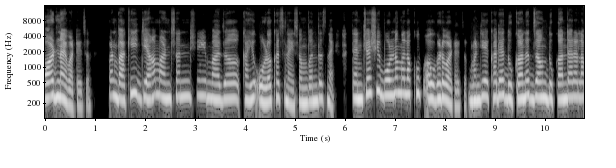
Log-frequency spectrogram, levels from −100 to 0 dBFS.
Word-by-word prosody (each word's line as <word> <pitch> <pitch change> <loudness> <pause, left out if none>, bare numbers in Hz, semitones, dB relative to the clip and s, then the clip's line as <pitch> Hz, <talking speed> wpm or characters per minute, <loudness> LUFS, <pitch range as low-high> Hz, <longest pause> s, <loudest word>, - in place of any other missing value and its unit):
Odd 255 +2 +5
नाही 255 -3 +5
वाटायचं. 170 -1 -7 0.4
पण 275 -1 -1
बाकी 250 +7 +1
ज्या 255 0 -1
माणसांशी 270 +1 -2
माझं 240 -1 -1
काही 230 0 -1
ओळखच 220 +2 -1
नाही, 190 -5 0
संबंधच 210 +4 0
नाही, 205 -6 -4 0.4
त्यांच्याशी 280 +8 +2
बोलणं 285 +2 +1
मला 305 -1 +1
खूप 310 -2 -5
अवघड 240 +1 +2
वाटायचं. 180 -7 -3
म्हणजे 225 +4 +3
एखाद्या 260 +3 -1
दुकानात 240 +3 +2
जाऊन 255 -1 +3
दुकानदाराला 250 +2 0
245 Hz, 135 wpm, -22 LUFS, 225-265 Hz, 0.4 s, Odd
